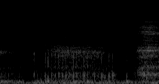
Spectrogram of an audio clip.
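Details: Male domestic cat hiding in a closet, purring; he purrs whenever the dog plays with him, taken as a sign he loves to play. Soft, low, continuous rumbling purr, faint, with a short burst of hissing noise near the end.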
